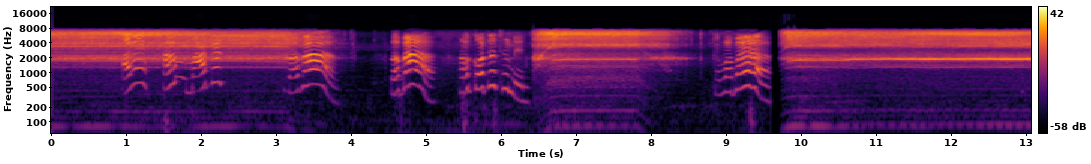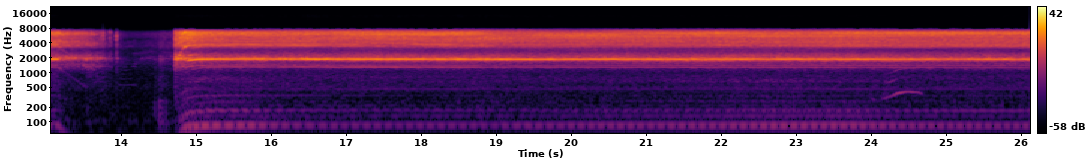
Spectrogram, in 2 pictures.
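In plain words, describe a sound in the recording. A toy helicopter's rotor whirs with a steady high hum, stopping and starting again.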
